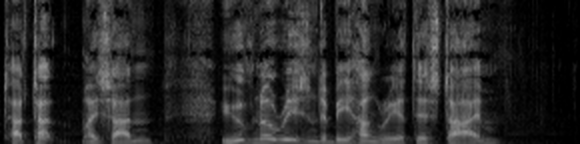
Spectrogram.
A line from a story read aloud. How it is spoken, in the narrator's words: exclaimed all the dragons in a reproachful chorus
